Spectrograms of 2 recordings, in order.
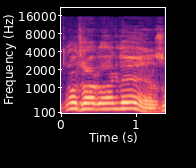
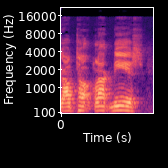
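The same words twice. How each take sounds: First: Very high, loud, drawn-out silly voice; put-on home voice. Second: High, loud, slow character voice; put-on work voice. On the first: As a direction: stretch it out in a far higher at-home voice. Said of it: "when I'm at home". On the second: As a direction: drag it out in a higher made-up work voice. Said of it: "my work voice be like this". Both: Shown as a demonstration.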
